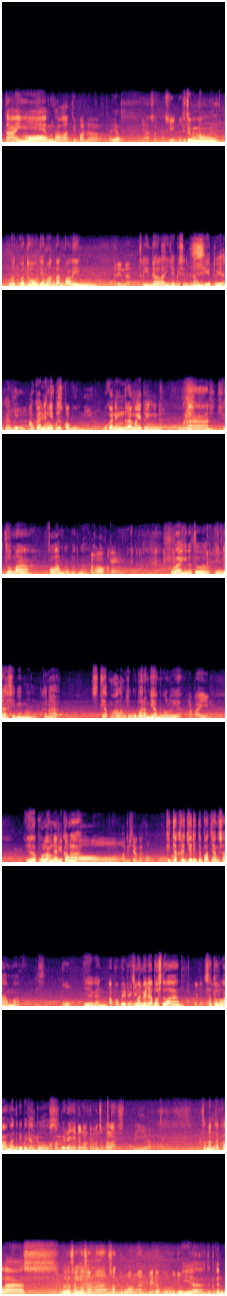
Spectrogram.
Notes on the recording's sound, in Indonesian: Mohon maaf kualitas audionya kurang bagus, karena rekamannya di lintasan balapan motor 2tak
